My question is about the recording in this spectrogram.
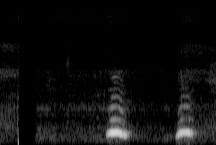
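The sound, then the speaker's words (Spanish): Two deep, rounded owl hoots sound about a second and a half apart, each short and clear against a quiet background, preceded by a brief faint click. “Para finalizar, recordaremos todos los seres vivos que imaginamos mientras cerrábamos nuestros ojitos, ya los podemos abrir, como por ejemplo el búho.”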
